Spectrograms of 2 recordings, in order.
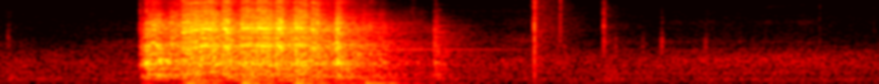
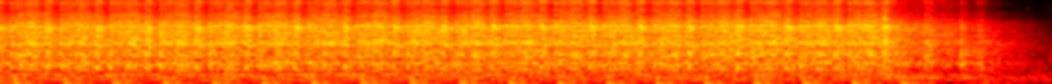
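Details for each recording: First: Neglected ATV that sat unused and won't crank; relay terminals jumped, starter cranks about a second, fast and even, then stops; starter good, relay/solenoid suspected bad and to be replaced. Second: Neglected ATV that sat unused: push-button starter now cranks with fast even whirr and regular compression pulses but doesn't fire; carb likely needs removal; normal starter cranking.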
